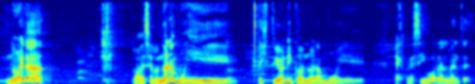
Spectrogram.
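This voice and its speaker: A man hosting a podcast, talking casually and hesitantly with frequent filler sounds. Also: a little high. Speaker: podcast host. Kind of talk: casual conversation.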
